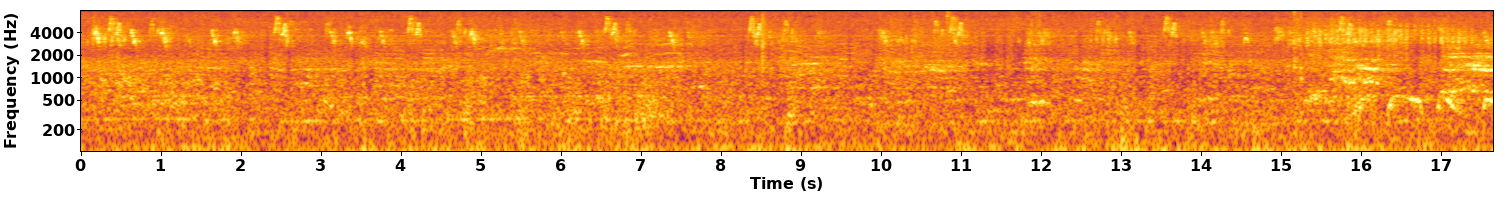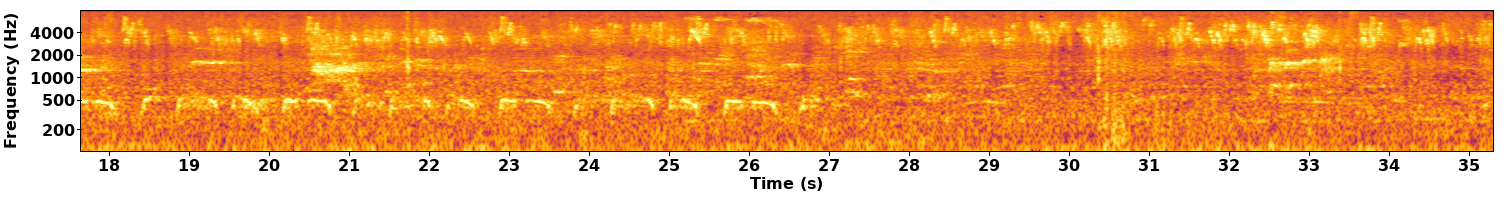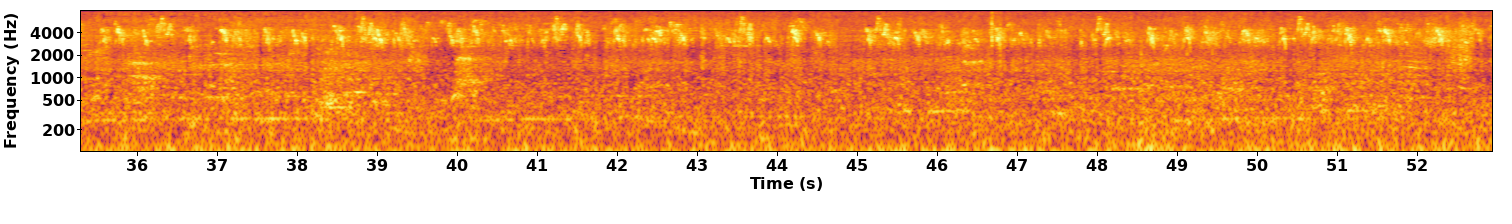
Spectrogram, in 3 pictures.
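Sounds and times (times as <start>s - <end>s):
small birds chirping: 0.0s - 52.9s
pigeon cooing: 16.0s - 26.9s.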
